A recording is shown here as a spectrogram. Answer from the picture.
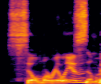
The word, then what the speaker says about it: Silmarillion: Silmarillion.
